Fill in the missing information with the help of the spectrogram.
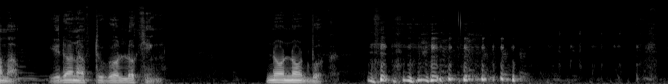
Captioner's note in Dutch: gelach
